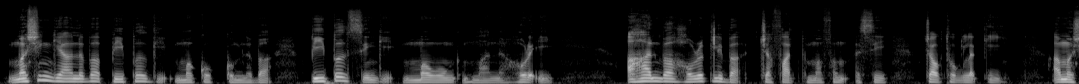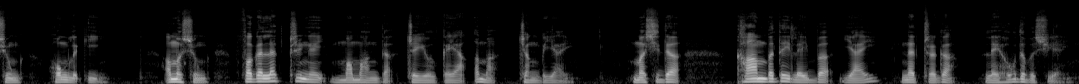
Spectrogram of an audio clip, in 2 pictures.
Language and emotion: Manipuri, neutral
